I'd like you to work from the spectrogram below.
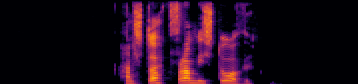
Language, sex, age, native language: Icelandic, female, 10, Icelandic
